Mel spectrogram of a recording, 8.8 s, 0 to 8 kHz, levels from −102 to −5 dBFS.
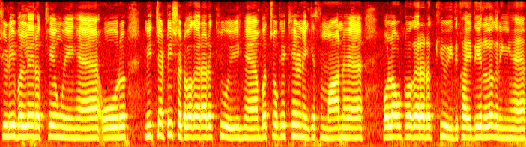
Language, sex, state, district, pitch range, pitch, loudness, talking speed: Hindi, female, Haryana, Jhajjar, 200-220 Hz, 215 Hz, -13 LUFS, 185 wpm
